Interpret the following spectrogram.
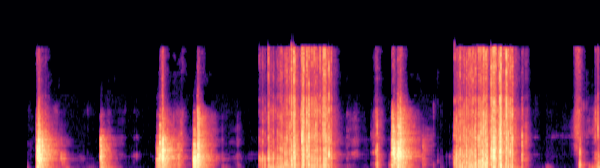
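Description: Tarot card decks being handled on a table: a handful of sharp, short knocks as decks are picked up and put down, with two stretches of cards being shuffled, about a second each, in the middle and near the end.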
